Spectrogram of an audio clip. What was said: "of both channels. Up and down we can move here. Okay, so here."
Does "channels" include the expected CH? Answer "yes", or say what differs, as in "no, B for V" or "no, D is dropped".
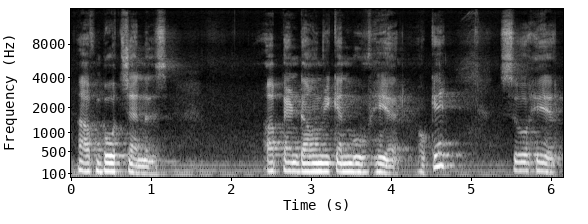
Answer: yes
